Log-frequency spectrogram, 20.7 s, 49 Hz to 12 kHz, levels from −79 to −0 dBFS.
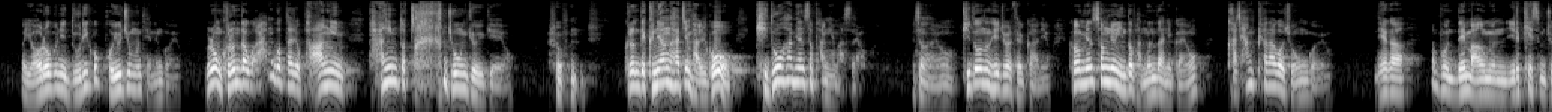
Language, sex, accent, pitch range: Korean, male, native, 130-200 Hz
